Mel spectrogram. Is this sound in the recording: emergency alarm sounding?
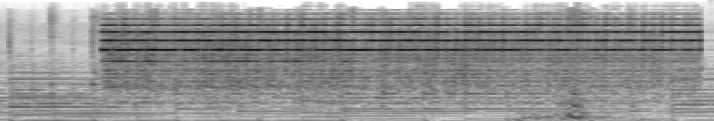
yes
